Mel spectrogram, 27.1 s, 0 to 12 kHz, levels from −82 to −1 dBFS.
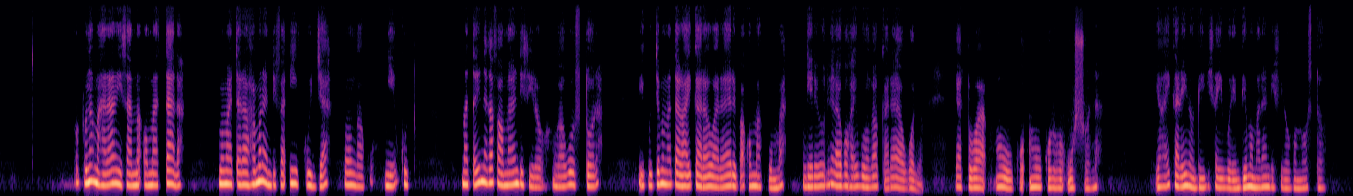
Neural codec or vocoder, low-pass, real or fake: codec, 24 kHz, 0.5 kbps, DualCodec; 10.8 kHz; fake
